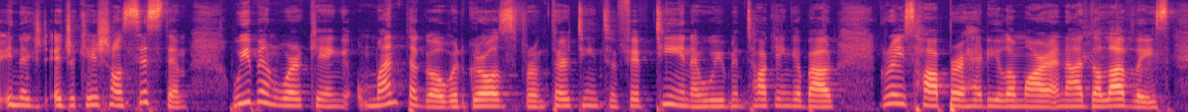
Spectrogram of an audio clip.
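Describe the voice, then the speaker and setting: Bosnian-accented woman speaking off the cuff. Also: mid-range voice. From Bosnia and Herzegovina. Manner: earnest, off the cuff, many filler pauses. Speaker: panelist. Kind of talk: conference workshop talk. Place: conference room.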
